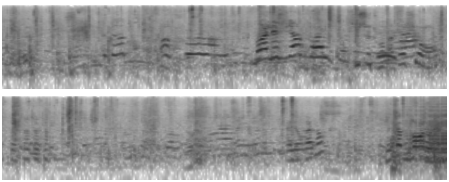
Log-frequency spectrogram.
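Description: Young girls talk and call out nearby.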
